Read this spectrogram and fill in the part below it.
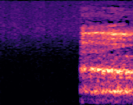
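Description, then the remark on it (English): After about half a second of near silence, a yawn starts abruptly: a loud, breathy, voiced groan with a low rumbling edge that carries on to the end. “Sorry for the yawn.”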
